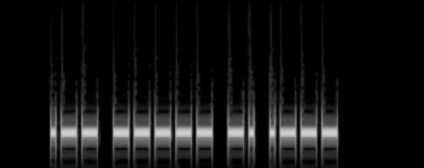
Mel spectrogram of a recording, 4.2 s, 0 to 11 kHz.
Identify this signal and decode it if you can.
Morse code, heard as a keyed tone, about 23 wpm, 700 Hz. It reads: W0NJ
